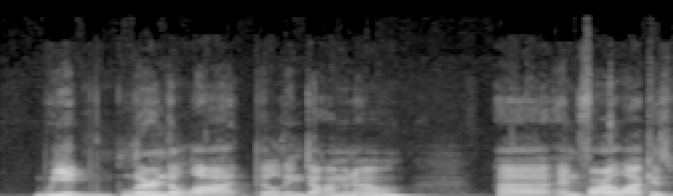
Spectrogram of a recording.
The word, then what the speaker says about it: Dmno: So it's pronounced Domino and not D M N O.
